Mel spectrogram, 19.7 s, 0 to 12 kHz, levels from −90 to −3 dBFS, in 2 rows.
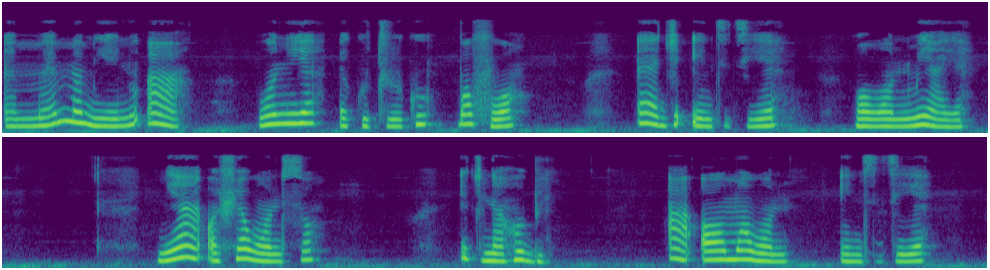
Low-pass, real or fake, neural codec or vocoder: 7.2 kHz; real; none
